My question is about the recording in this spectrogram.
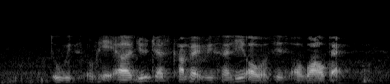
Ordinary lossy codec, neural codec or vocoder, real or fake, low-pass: AAC, 16 kbps; codec, 16 kHz, 8 kbps, FunCodec, trained on LibriTTS, 25 frames a second; fake; 7.2 kHz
